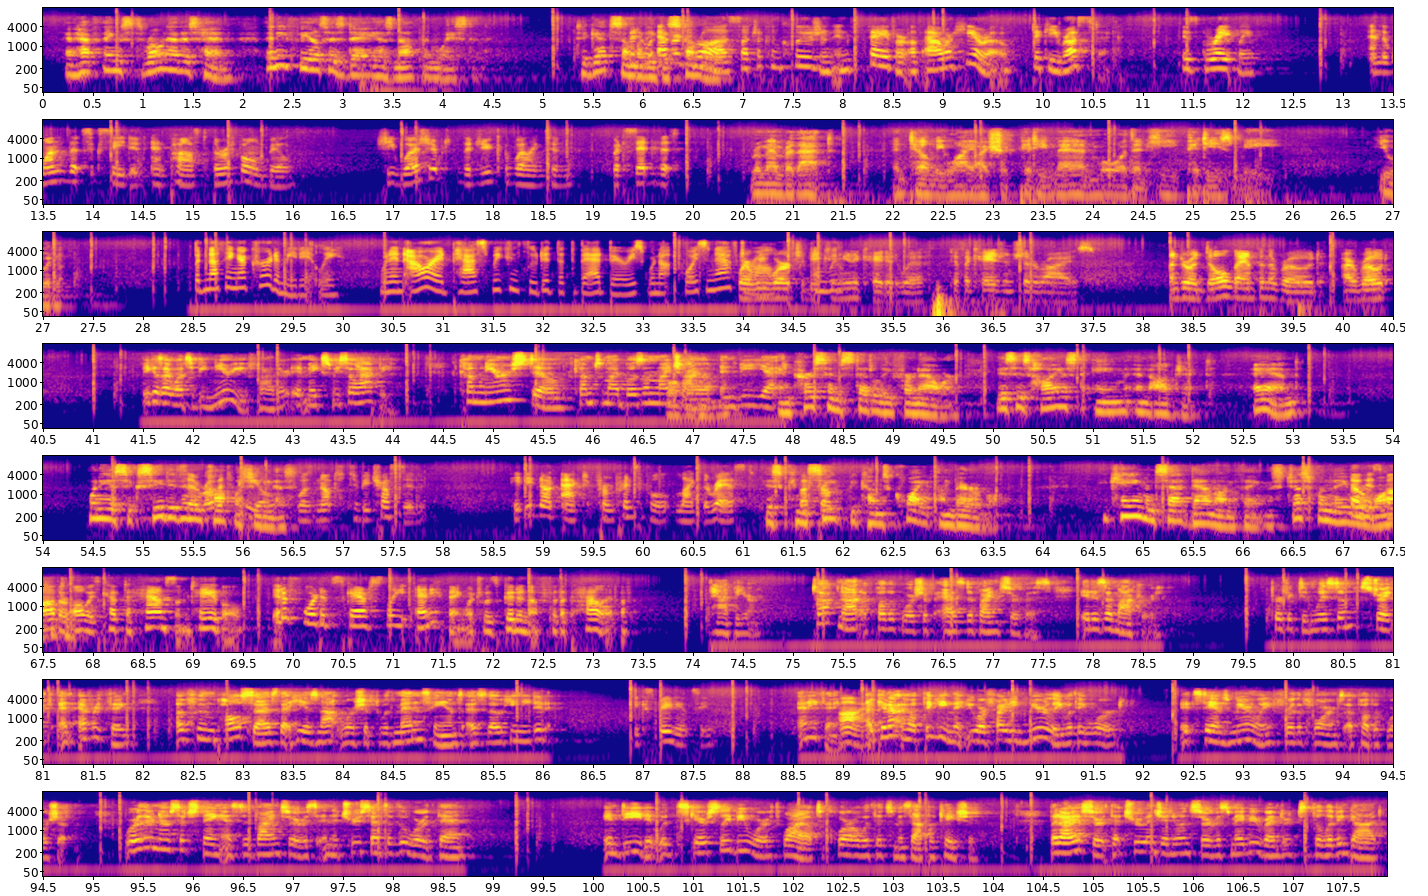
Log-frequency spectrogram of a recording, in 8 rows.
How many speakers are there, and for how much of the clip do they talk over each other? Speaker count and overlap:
7, about 7%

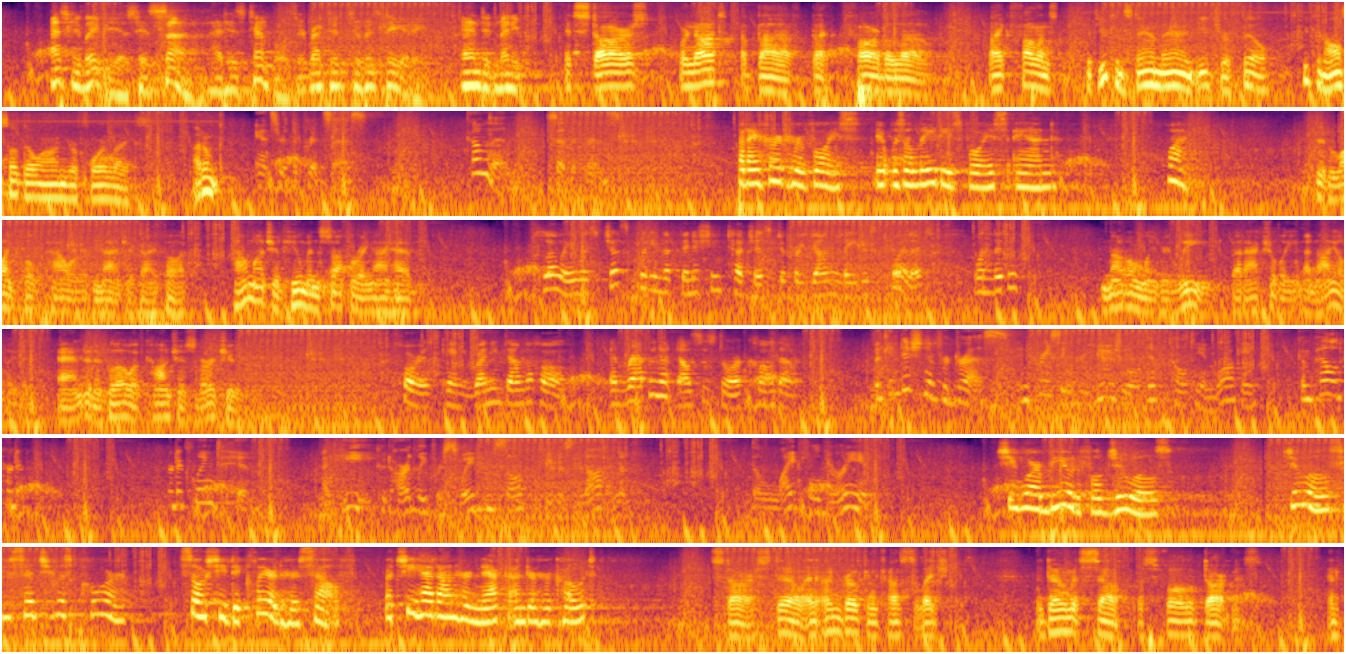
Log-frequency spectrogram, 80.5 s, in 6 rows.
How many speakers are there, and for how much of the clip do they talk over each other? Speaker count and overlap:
7, no overlap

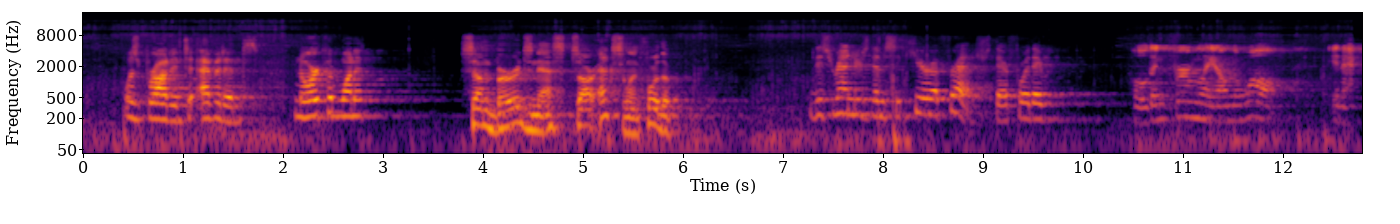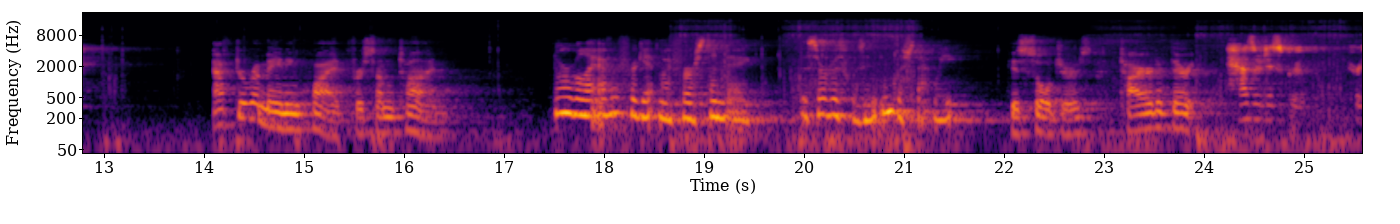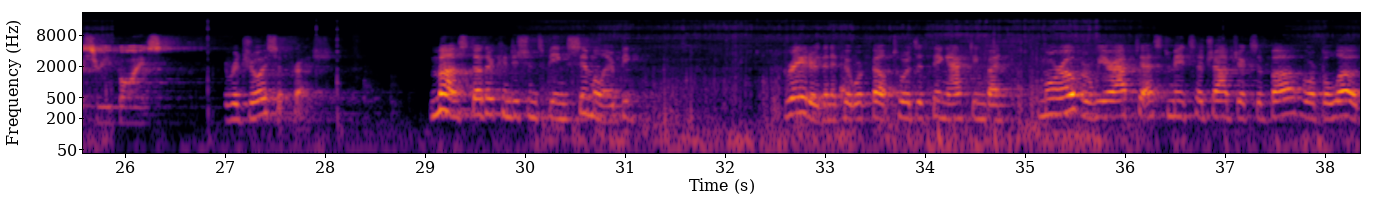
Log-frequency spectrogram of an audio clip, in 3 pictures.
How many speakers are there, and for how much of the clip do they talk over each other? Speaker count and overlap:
6, no overlap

